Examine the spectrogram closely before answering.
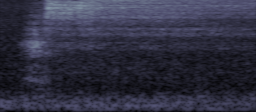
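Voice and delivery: long voiceless hiss; snake hiss. Pretend. Librarian imitates snake.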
